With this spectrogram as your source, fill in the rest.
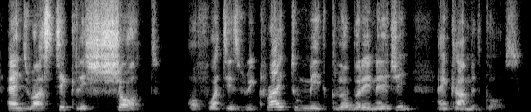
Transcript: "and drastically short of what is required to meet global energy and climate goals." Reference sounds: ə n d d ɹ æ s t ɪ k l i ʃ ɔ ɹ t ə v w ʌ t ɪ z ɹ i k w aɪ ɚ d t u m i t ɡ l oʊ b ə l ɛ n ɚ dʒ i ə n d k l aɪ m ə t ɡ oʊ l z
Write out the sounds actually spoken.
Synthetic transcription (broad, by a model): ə n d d ɹ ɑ s t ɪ k l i ʃ ɔ ɹ t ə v w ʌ t ɪ z ɹ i k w aɪ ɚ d t u m i t ɡ l oʊ b ə l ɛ n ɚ dʒ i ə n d k l aɪ m ə t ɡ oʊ l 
